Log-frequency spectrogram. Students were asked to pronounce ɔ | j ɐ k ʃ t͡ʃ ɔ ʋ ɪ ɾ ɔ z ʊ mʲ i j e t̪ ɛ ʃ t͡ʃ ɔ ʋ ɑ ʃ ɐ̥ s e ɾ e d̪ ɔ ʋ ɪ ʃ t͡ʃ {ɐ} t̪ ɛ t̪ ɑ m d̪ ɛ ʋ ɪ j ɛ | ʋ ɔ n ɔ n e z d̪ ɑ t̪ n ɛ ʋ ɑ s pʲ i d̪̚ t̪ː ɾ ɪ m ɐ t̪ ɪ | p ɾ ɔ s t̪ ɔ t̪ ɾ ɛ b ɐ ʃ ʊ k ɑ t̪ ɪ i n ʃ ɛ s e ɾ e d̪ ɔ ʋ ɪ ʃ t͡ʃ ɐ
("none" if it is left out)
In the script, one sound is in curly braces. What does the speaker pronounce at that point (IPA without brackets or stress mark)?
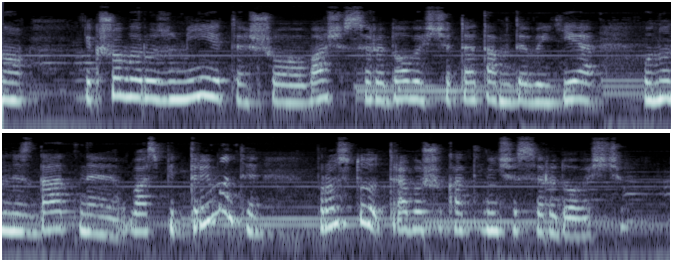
ɐ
